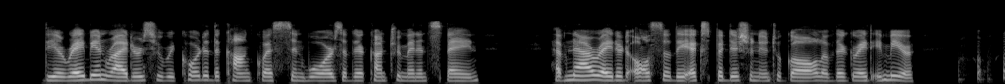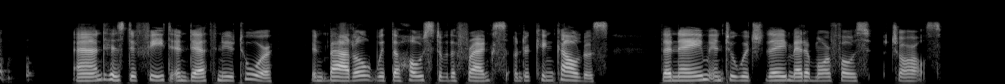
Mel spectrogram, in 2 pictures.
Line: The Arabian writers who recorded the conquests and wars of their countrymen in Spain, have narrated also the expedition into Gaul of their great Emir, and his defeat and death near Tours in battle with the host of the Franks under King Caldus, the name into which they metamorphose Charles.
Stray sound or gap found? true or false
true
